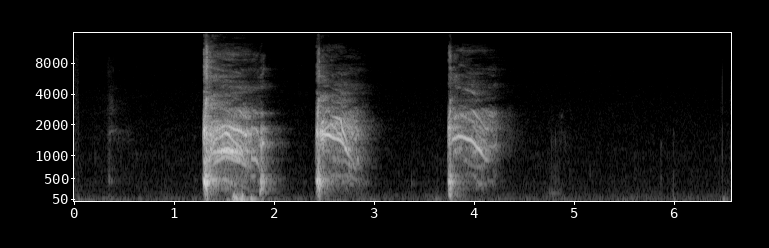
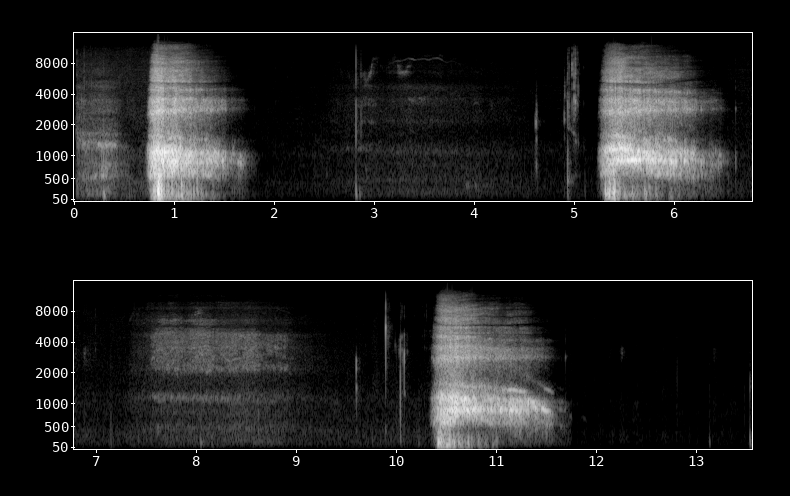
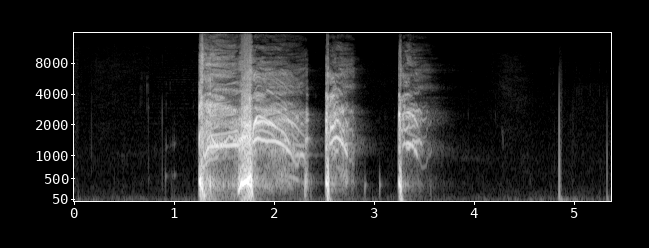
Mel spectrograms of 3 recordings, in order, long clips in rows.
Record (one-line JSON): {"three_cough_length": "6.6 s", "three_cough_amplitude": 6968, "three_cough_signal_mean_std_ratio": 0.37, "exhalation_length": "13.6 s", "exhalation_amplitude": 32767, "exhalation_signal_mean_std_ratio": 0.3, "cough_length": "5.4 s", "cough_amplitude": 32768, "cough_signal_mean_std_ratio": 0.34, "survey_phase": "alpha (2021-03-01 to 2021-08-12)", "age": "18-44", "gender": "Male", "wearing_mask": "No", "symptom_cough_any": true, "symptom_fever_high_temperature": true, "symptom_headache": true, "symptom_onset": "5 days", "smoker_status": "Never smoked", "respiratory_condition_asthma": true, "respiratory_condition_other": false, "recruitment_source": "Test and Trace", "submission_delay": "1 day", "covid_test_result": "Positive", "covid_test_method": "RT-qPCR", "covid_ct_value": 14.9, "covid_ct_gene": "ORF1ab gene", "covid_ct_mean": 15.3, "covid_viral_load": "9700000 copies/ml", "covid_viral_load_category": "High viral load (>1M copies/ml)"}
